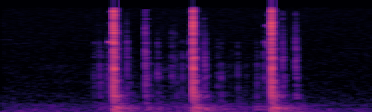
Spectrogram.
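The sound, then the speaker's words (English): Three heavy metallic knocks from a large bronze dragonfly door knocker on the bright yellow front door of a house, evenly spaced about four-tenths of a second apart, fairly loud with a short ringing decay after each strike. “Walking up to the bright yellow front door, I used the large bronze dragonfly door knocker to announce our presence.”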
